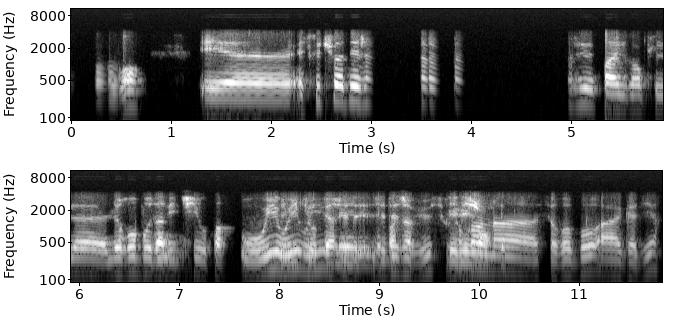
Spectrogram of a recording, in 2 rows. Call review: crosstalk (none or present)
present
